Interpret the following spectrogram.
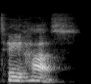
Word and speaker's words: Tejas: it was nexo yeah texas was actually pronounced tejas we stu like it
